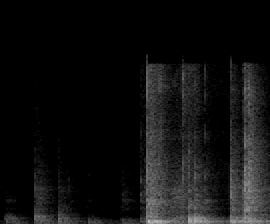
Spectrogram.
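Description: Rotary cutter cut through layered cotton fabric along an acrylic ruler on a cutting mat. It starts with a few faint clicks, then a short scraping cut about halfway through, and ends in a sharp knock as the cutter is set down on the mat.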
